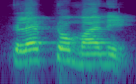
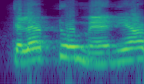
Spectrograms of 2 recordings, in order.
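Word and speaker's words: kleptomania: अगला आज का हमारा शब्द है क्लेप्टोमानी। क्लेप्टोमेनिया भी बोलते हैं इसे हम, लेकिन इंग्लिश में इसका प्रोनाउंसिएशन ए नहीं पढ़ा जाता है, क्लेप्टोमैनी बस इतना ही पढ़ा जाता है।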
